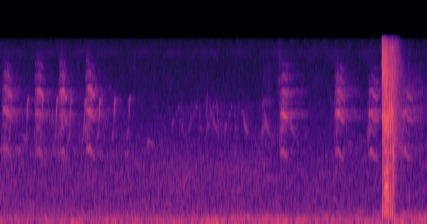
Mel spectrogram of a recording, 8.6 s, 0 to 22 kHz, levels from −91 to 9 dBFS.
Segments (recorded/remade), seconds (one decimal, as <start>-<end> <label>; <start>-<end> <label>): 0.0-8.6 recorded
